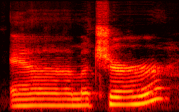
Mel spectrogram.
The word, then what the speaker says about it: amateur: In American English, first syllable stress has the A black cat vowel. I'll do the IPA for you first. And then this is a strange spelling. We say it, the T makes the CH sound. Amateur. And then we just again have our unstressed at the end. So it sounds like amateur.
